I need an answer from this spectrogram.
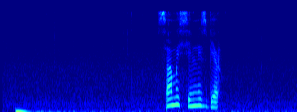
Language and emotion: Russian, neutral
